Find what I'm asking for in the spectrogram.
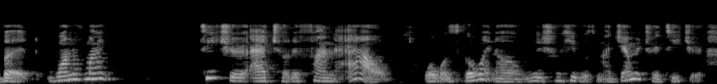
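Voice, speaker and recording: A speaker with a West African accent talks at a fairly slow pace. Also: man. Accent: West African accent, still noticeable. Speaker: university student. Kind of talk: personal presentation. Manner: halting, many fillers.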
